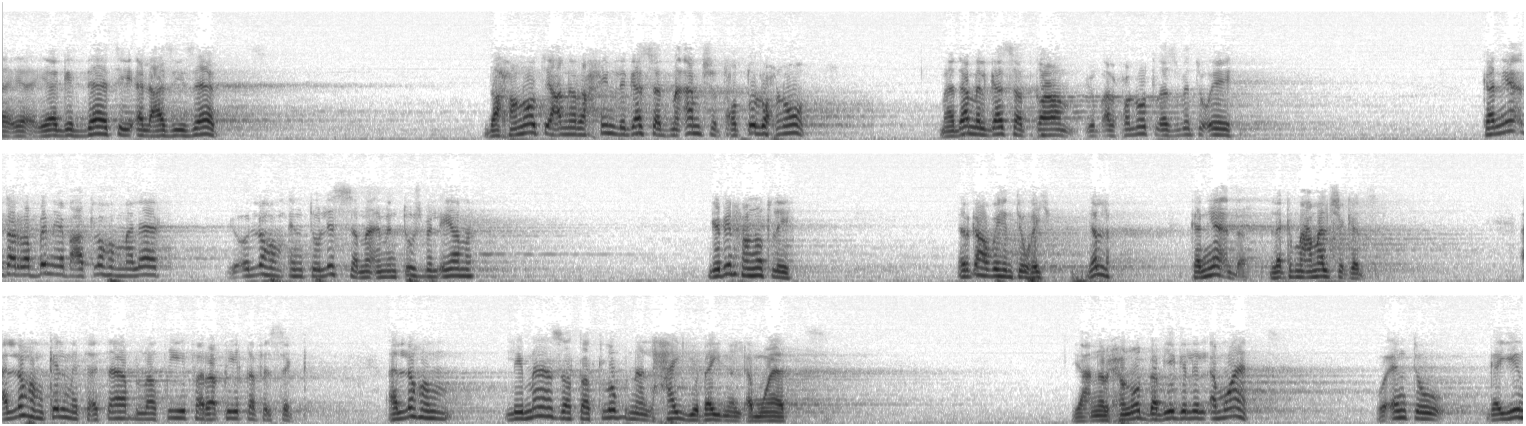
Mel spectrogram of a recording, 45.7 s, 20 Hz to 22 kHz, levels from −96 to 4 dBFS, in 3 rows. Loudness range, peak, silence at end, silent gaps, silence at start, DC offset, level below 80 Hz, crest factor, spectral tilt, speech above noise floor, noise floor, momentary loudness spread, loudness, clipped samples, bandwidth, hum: 6 LU; -4 dBFS; 0 s; none; 0 s; under 0.1%; -44 dBFS; 16 dB; -9.5 dB/octave; 41 dB; -59 dBFS; 10 LU; -19 LUFS; under 0.1%; 5.8 kHz; none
